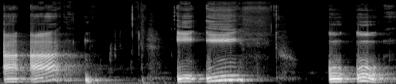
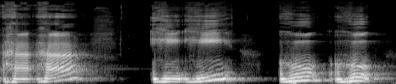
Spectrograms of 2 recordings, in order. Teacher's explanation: huruf hamzah dia jahar tidak ada udara. Sementara ayah bunda kalau huruf ha dia alhams ayah bunda keluar udara ya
